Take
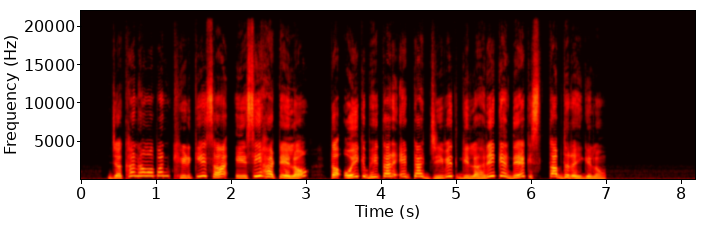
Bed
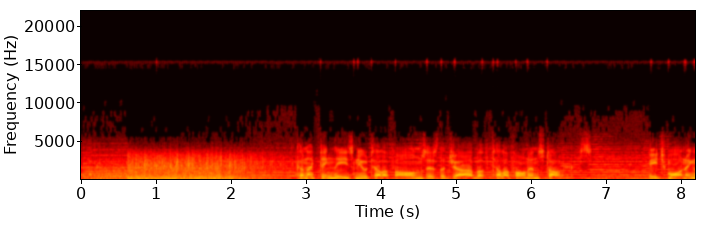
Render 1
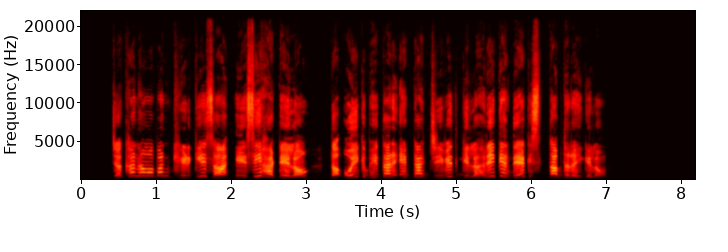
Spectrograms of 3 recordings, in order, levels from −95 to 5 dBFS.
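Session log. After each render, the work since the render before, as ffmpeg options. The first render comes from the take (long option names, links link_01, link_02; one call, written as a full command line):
ffmpeg -i in.wav -af "highpass=frequency=1200:width=0.5412,highpass=frequency=1200:width=1.3066,agate=range=-33dB:threshold=-60dB:ratio=3:detection=peak" out.wav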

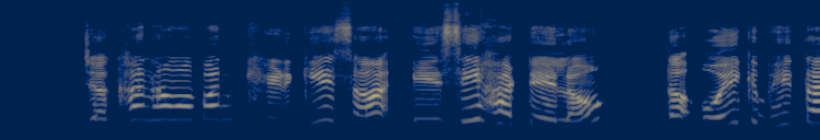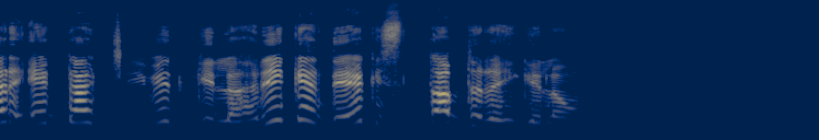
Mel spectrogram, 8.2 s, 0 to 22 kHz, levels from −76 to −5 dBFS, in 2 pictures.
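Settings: ffmpeg -i in.wav -filter_complex "[0:a]asettb=1/sr,asplit=3[link_01][link_02][link_03];[link_01]atrim=end=0.604[link_04];[link_02]atrim=start=0.6:end=1.83,asetpts=PTS-STARTPTS,afade=type=in:duration=0.004:curve=qsin,afade=type=out:start_time=1.226:duration=0.004:curve=qsin,equalizer=frequency=510:width=1.8:gain=-11[link_05];[link_03]atrim=start=1.826[link_06];[link_04][link_05]acrossfade=duration=0.004:curve1=hsin:curve2=qsin[link_07];[link_07][link_06]acrossfade=duration=0.004:curve1=qsin:curve2=hsin,asplit=2[link_08][link_09];[link_08]atrim=end=4.7,asetpts=PTS-STARTPTS,afade=type=out:start_time=4.696:duration=0.004:curve=hsin[link_10];[link_09]atrim=start=4.7,asetpts=PTS-STARTPTS,afade=type=in:duration=0.45[link_11];[link_10][link_11]concat=n=2:v=0:a=1" out.wav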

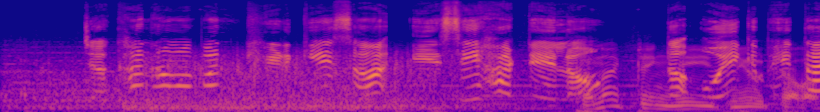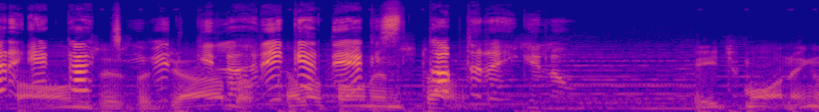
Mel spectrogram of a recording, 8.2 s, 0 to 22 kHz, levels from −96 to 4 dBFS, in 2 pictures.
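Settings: ffmpeg -i in.wav -i bed.wav -filter_complex "[1:a]volume=-16dB[link_01];[0:a][link_01]amix=inputs=2:normalize=0" out.wav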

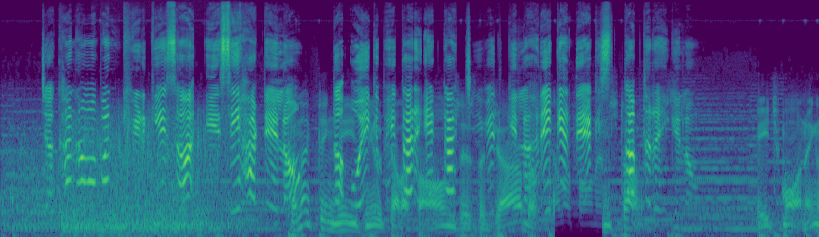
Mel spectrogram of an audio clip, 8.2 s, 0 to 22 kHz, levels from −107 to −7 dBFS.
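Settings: ffmpeg -i in.wav -filter_complex "[0:a]asettb=1/sr,asplit=3[link_01][link_02][link_03];[link_01]atrim=end=0.914[link_04];[link_02]atrim=start=0.91:end=2.41,asetpts=PTS-STARTPTS,afade=type=in:duration=0.004:curve=qsin,afade=type=out:start_time=1.496:duration=0.004:curve=qsin,highshelf=frequency=9300:gain=9[link_05];[link_03]atrim=start=2.406[link_06];[link_04][link_05]acrossfade=duration=0.004:curve1=hsin:curve2=qsin[link_07];[link_07][link_06]acrossfade=duration=0.004:curve1=qsin:curve2=hsin,asettb=1/sr,asplit=3[link_08][link_09][link_10];[link_08]atrim=end=5.544[link_11];[link_09]atrim=start=5.54:end=6.03,asetpts=PTS-STARTPTS,afade=type=in:duration=0.004:curve=qsin,afade=type=out:start_time=0.486:duration=0.004:curve=qsin,highpass=1400[link_12];[link_10]atrim=start=6.026[link_13];[link_11][link_12]acrossfade=duration=0.004:curve1=hsin:curve2=qsin[link_14];[link_14][link_13]acrossfade=duration=0.004:curve1=qsin:curve2=hsin" out.wav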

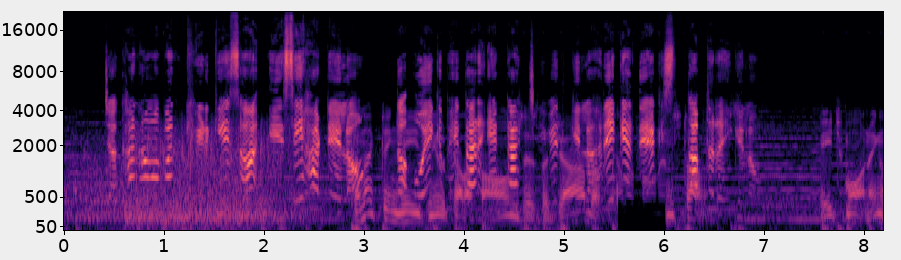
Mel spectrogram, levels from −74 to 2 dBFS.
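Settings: ffmpeg -i in.wav -af "volume=9dB" out.wav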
